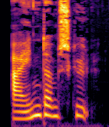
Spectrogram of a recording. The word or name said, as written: ejendomsskyld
